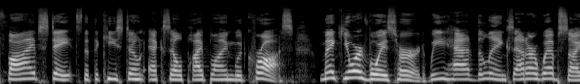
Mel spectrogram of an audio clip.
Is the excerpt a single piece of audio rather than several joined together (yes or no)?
yes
